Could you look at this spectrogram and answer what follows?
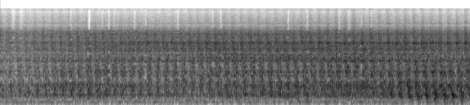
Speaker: It's the pith. Remember, the pith in this is soft. So I think at this speed, I'm kind of getting a bang off it.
